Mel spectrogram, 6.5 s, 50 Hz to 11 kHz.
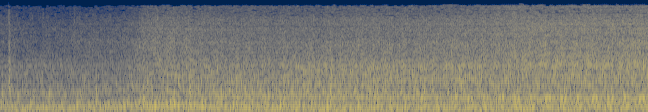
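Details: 2007 Chevy 3500 Silverado with 6.6L LMM Duramax diesel, parked at idle: deep steady knock about two beats a second under the diesel clatter, from a spun crankshaft bearing.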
